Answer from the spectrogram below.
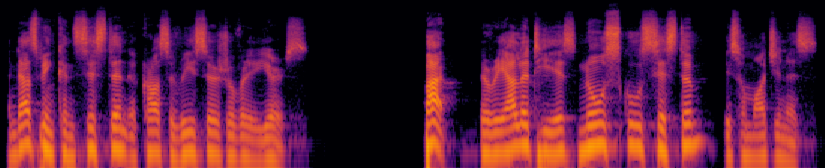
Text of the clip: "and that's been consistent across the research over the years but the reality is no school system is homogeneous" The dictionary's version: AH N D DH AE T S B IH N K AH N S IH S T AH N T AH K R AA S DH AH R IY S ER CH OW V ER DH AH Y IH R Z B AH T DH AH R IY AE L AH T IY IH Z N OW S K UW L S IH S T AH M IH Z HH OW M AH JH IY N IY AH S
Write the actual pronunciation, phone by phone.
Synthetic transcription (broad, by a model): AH N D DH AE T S B IH N K AH N S IH S T AH N T AH K R AA S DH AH R IY S ER CH OW V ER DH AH Y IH R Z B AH T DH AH R IY AE L AH T IY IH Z N OW S K UW L S IH S T AH M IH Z HH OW M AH JH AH N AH S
